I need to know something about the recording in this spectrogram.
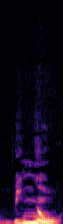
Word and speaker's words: vinho: Eu não vou falar vin, NH, vin, NHU. Não, vinho. Ele tem um único som.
